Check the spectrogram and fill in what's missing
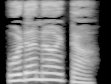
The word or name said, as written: ಒಡನಾಡಿ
